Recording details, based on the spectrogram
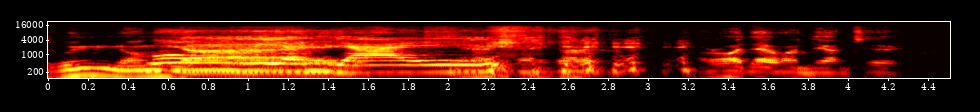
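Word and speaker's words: Wongwian Yai: It's Wong Wien Yai.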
